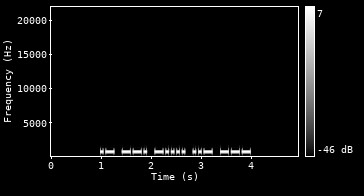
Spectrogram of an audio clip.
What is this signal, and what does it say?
Morse code, heard as a keyed tone, about 26 wpm, 700 Hz. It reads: AG6UO
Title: Speed Racing - USA 2x2 Call Signs 22wpm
